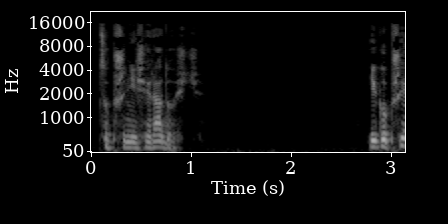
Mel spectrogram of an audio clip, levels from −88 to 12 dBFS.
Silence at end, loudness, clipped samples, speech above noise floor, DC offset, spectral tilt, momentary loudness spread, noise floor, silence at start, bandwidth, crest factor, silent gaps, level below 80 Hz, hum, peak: 0 s; -35 LUFS; under 0.1%; 52 dB; under 0.1%; -3.5 dB/octave; 18 LU; -86 dBFS; 0.05 s; 16 kHz; 20 dB; none; -76 dBFS; none; -18 dBFS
